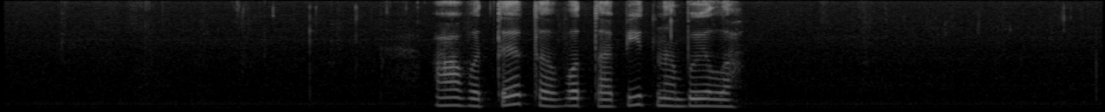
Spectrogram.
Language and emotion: Russian, neutral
